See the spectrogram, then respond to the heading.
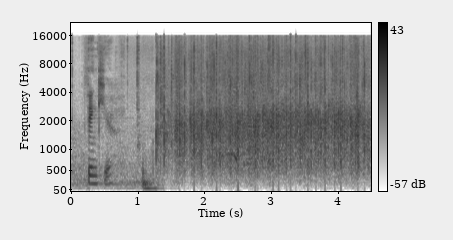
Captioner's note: applause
